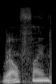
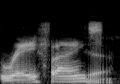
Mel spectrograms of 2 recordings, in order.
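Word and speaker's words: Ralph Fiennes: Is it Ralph Fines or Ray Fines? Well, it's actually it's it's spelled Ralph, but it's actually pronounced Ray Fines.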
